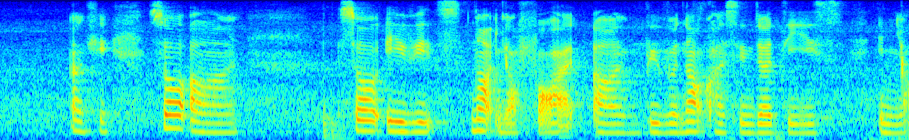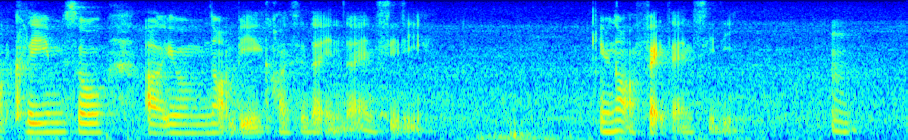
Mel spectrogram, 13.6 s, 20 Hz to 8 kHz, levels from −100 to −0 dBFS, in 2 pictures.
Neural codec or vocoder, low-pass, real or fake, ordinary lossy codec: none; none; real; none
